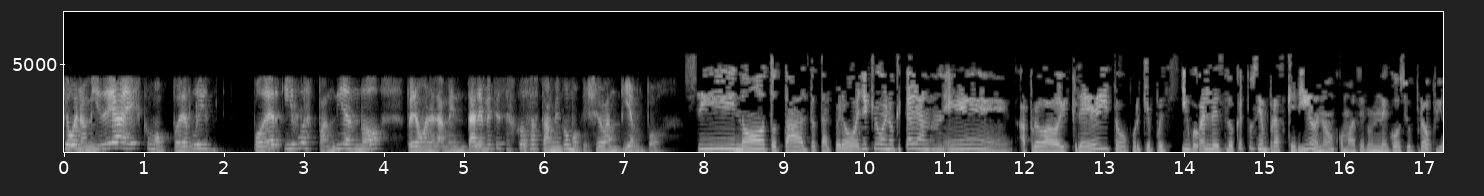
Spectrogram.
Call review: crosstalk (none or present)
none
